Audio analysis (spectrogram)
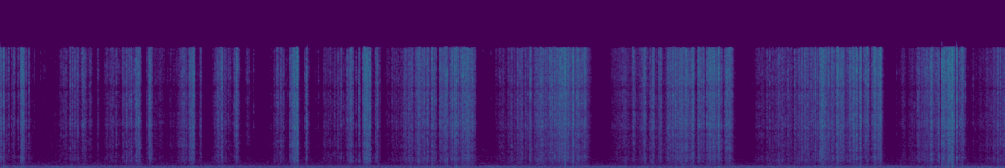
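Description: Long nails scratch downward along the dry straw bristles of a whisk broom, producing bright, crackly scraping and rattling in a quick run of strokes. The scratching comes in bursts separated by brief pauses, and each stroke dies away almost at once with little low end.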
